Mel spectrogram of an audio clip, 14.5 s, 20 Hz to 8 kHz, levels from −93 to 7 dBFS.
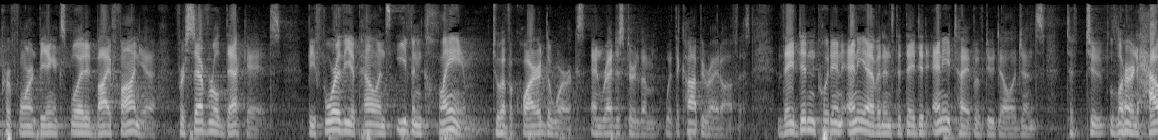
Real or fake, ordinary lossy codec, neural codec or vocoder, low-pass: real; MP3, 48 kbps; none; 7.2 kHz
